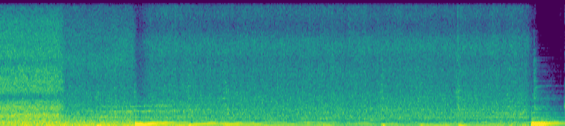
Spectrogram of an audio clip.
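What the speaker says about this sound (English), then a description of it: "the impressive Kakabeka Falls and its roaring curtains of water" Roaring curtains of water at Kakabeka Falls in Ontario, a steady broadband rush that stays loud and constant throughout, with a low tonal hum layered underneath for most of the stretch.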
